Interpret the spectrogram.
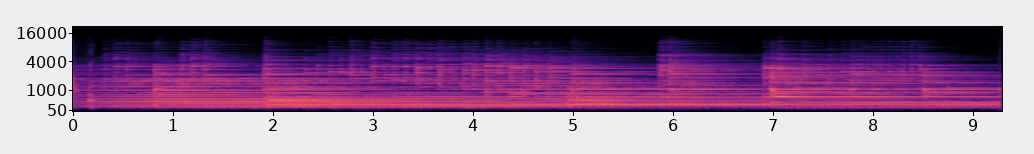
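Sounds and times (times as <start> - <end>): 
carillon bells ringing from tower: 0.0 - 9.2.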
